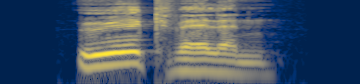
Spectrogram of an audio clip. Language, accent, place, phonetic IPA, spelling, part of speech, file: German, Germany, Berlin, [ˈøːlˌkvɛlən], Ölquellen, noun, De-Ölquellen.ogg
- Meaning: plural of Ölquelle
